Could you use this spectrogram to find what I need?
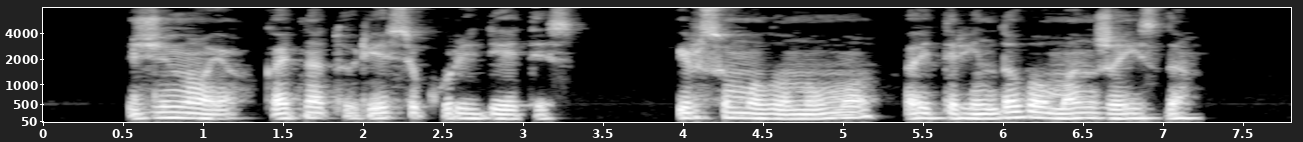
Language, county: Lithuanian, Vilnius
